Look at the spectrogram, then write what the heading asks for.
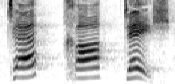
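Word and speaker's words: שתחדש: So it's got 4 syllables. She, Shetechadesh.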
